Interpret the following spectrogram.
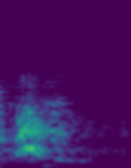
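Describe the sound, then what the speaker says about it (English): Police dog King gives a single sharp, close bark while attacking a man, then the sound fades out quickly. "This dog, get him off me."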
